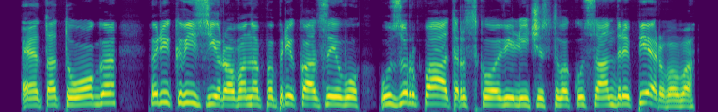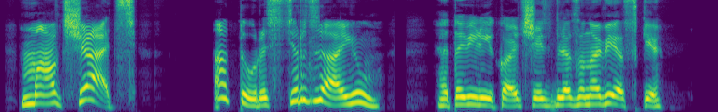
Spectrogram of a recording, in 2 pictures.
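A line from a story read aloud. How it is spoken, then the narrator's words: Wolf's growl. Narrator (Russian): Волк зарычал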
